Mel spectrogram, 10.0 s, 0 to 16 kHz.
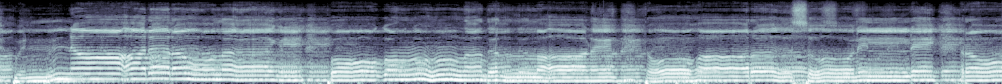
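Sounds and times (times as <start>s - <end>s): man chanting: 0.0s - 10.0s.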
